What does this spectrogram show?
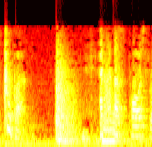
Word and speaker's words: Cowper: I've written William Cowper, c o w p e r, but pronounced in those days Cooper. And I must pause for a few moments to tell you uh who Cooper was.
